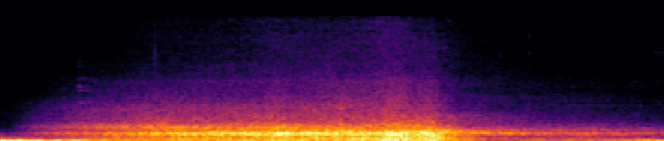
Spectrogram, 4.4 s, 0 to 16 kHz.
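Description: A car driving past at about 50 km/h: its tyre and engine noise swells to a peak two to three seconds in, then fades away. At the roadside it measures close to 79 decibels.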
